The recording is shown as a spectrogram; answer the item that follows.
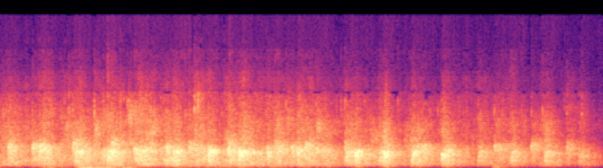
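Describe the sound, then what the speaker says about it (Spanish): A church congregation applauding, a dense, sustained wash of many hands clapping together that holds steady at a moderate level throughout. "Denle un aplauso al Rey de Reyes."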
